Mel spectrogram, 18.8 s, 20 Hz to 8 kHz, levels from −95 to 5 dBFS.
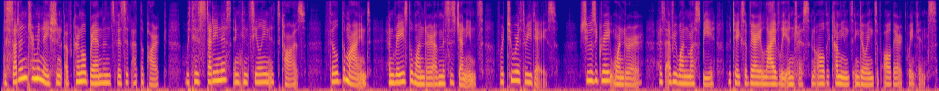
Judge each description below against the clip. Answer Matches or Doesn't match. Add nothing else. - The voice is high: Matches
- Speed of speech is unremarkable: Matches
